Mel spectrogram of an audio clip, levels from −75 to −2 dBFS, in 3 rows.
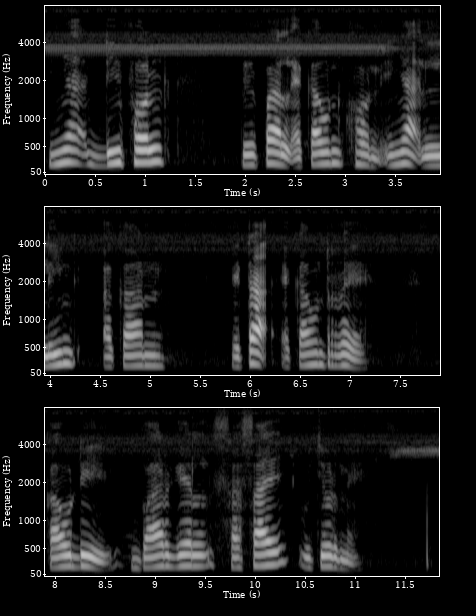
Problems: constant background noise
